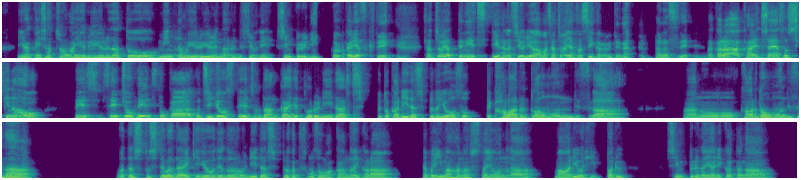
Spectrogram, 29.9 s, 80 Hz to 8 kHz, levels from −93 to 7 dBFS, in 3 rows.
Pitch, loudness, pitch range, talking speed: 175 Hz, -23 LUFS, 155-210 Hz, 420 characters per minute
